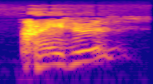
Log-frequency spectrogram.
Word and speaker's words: Craterus: isn't it you have a name that the great poet Pino would enjoy rhyming craterus which rhymes with traitorous guards seize this traitor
